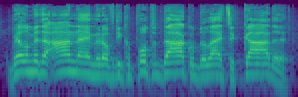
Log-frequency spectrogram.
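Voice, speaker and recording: Edgy criminal accomplice, bright voice. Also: male voice, a little high, brisk. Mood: nervous, defensive. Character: shifty, nervous male criminal accomplice, defensive. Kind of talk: naturalistic radio drama acting.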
